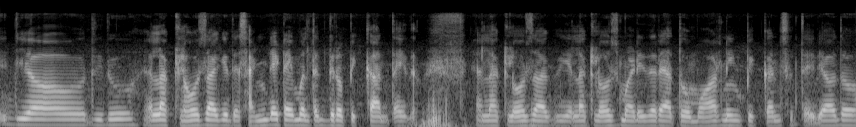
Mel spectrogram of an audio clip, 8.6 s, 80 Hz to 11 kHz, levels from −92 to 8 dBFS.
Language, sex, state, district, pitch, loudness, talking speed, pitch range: Kannada, male, Karnataka, Mysore, 130 Hz, -21 LUFS, 155 wpm, 125-135 Hz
